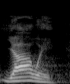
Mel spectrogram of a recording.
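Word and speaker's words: Yahweh: 这一个 L-O-R-D 在希伯来文就是亚伟，这个亚伟是什么呢？啊，如果我们拼音的人我们都懂，对不对？ Y-A-H 亚亚亚 W-E-H 乌埃伟亚伟，亚伟这一个发音就很像希伯来文里面说我是，我是，我是 I am，这一个就是上帝的名字。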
